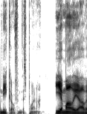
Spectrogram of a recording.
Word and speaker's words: Iamaleava: Iamaleava is how you say it.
